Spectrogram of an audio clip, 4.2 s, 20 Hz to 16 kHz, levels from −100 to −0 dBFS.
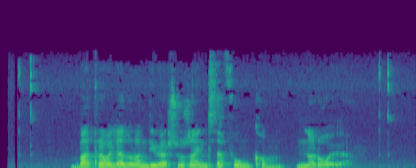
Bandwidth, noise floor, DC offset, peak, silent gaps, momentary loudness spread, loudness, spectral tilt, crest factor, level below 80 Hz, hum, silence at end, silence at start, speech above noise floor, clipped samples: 11.5 kHz; -48 dBFS; under 0.1%; -6 dBFS; none; 21 LU; -25 LUFS; -5.5 dB/octave; 20 dB; -66 dBFS; none; 0.25 s; 0.3 s; 23 dB; under 0.1%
